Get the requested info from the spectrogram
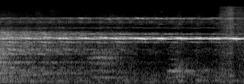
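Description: Microphone feedback: a steady, high-pitched squeal as a handheld mic is held close to a Martin F10 speaker's horn tweeter. The squeal sets in only at close range, about a metre, which the seller credits to the BMB AS2000 echo unit's anti-feedback circuit.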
